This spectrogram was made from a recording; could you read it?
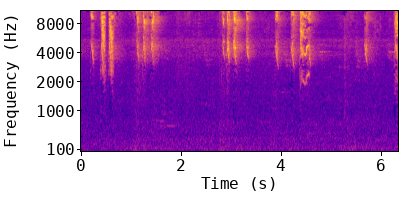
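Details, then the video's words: Female double-collared seedeater calling, used by breeders to get a cold male singing: soft high chips in pairs and small groups, irregularly spaced, over faint hiss. "fêmea de papa capim chamando"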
